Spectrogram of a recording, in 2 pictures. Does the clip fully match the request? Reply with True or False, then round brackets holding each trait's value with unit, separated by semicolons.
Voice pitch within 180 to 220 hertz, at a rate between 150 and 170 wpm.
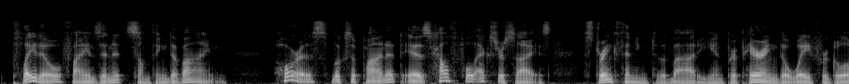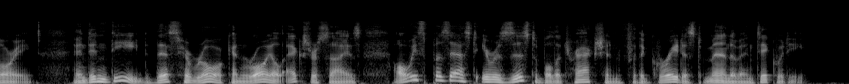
False (85 Hz; 160 wpm)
